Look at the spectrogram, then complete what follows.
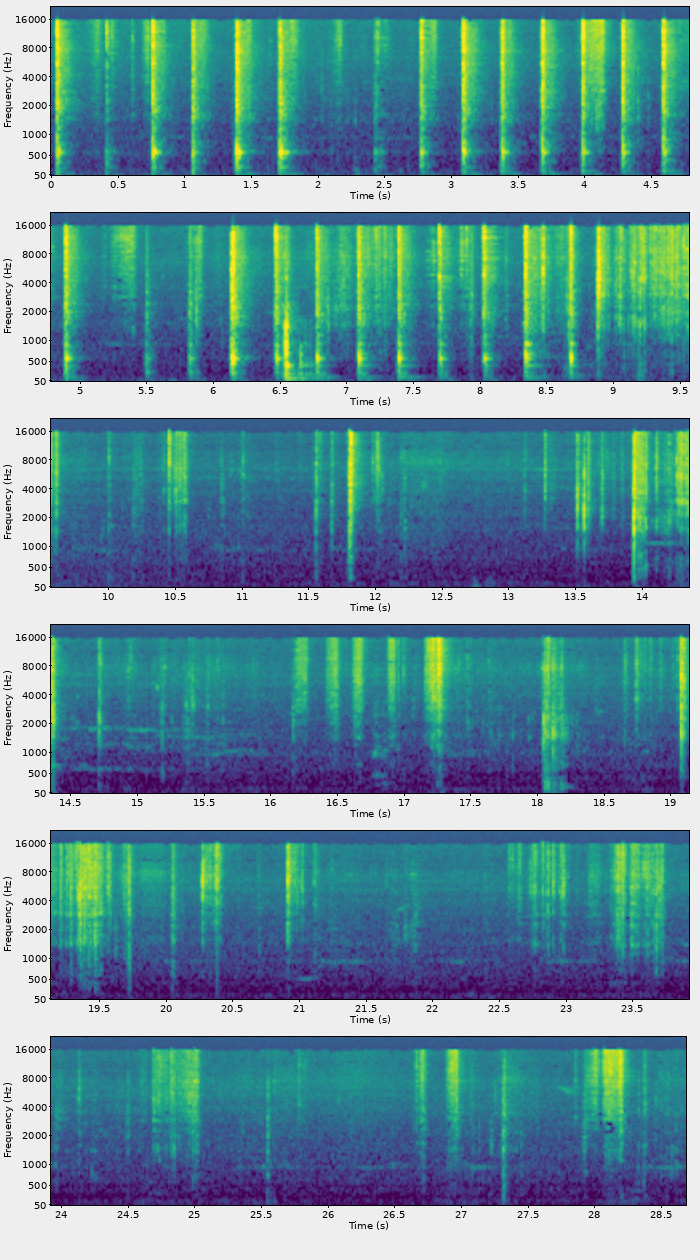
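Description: A run of quick, even knocks, about three a second, for the first nine seconds, followed by a short rustle and then scattered light clicks and rustles.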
